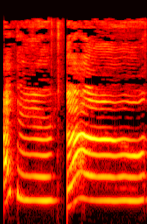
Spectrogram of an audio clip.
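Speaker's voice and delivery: big bubbly hello; cheery high greeting. Real, not acted. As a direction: greet viewers brightly and high. Cheery greeting opening the video.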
